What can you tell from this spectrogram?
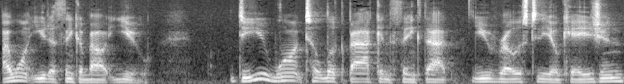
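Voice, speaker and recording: On a very clean recording with a silent background, a man with a fairly low pitch and a bright, sharp tone speaks at a moderate pace with ordinary pitch variation. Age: 30s. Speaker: podcast host, digital marketer. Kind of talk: motivational monologue.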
